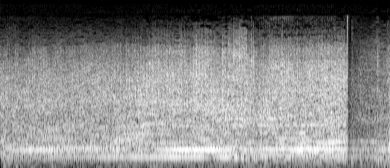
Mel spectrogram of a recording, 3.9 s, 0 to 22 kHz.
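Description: GT3 race cars lapping in a racing video game during qualifying at Spa, a steady high engine drone with shifting pitch, continuous and moderately loud, cutting down near the end.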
